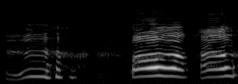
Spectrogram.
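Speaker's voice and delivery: high moans bursting into loud ones; imitated moaning. Storyteller showing what Ralph would just go in class, imitated moaning. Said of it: "he would just go".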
